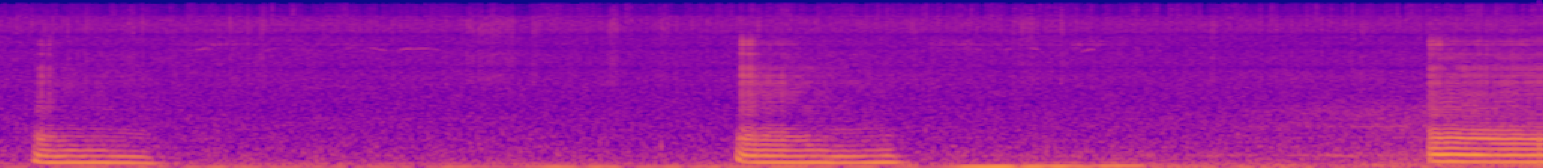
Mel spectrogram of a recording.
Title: Snoring dog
